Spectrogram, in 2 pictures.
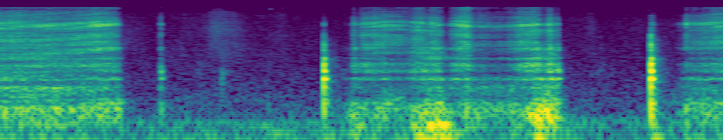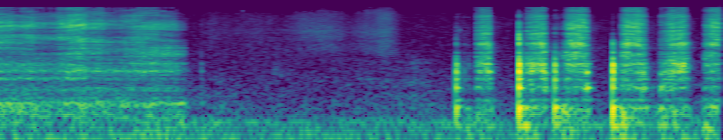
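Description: A blue chalk stick held in the fingers draws a second balloon on a large, flat, solid black chalkboard with rubbing, scraping strokes. Gritty, bright rasping strokes come in bursts separated by quiet pauses, with a few sharp taps as the chalk meets the board. Near the end the strokes turn quicker and choppier.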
